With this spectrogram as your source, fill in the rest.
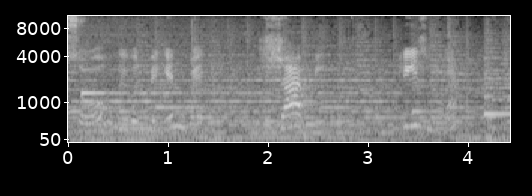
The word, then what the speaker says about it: j'habite: So we will begin with j'habite. Please note, read them as if they were one word, J and A, and the H is silent. So J plus A is ja, j'habite.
